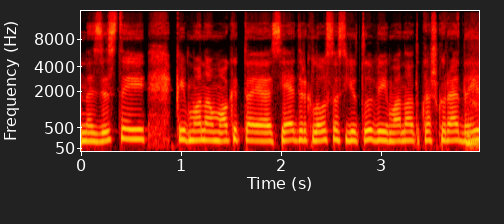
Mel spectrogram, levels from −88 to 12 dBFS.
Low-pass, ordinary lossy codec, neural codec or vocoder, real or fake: 14.4 kHz; Opus, 24 kbps; none; real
